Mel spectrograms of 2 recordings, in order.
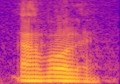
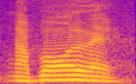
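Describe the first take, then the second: Both takes have the same delivery.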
